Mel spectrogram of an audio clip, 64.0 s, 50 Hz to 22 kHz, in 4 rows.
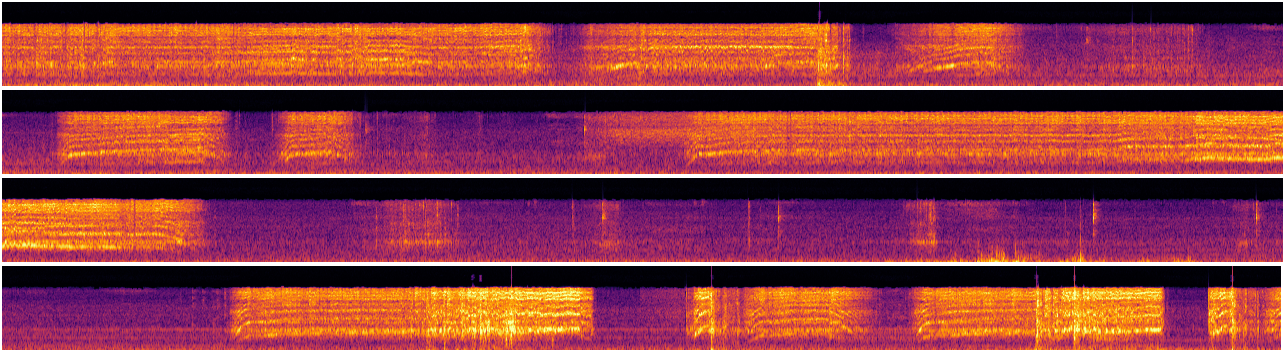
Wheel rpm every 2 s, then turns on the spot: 160, 160, 160, 90, 130, 70, 50, 20, 70, 80, 30, 0, 90, 160, 160, 190, 200, 50, 20, 10, 0, 0, 0, 10, 0, 80, 230, 200, 90, 90, 210, 150.
14-16 20-22 34-38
